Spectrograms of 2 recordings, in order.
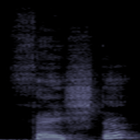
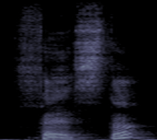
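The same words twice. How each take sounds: First: Festa with the S said as sh, fɛʃtɐ; Rio pronunciation. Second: Festa with a plain hissing S, fɛstɐ; São Paulo pronunciation. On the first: Teacher shows the Rio de Janeiro accent: festa as fɛʃtɐ. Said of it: "É como as pessoas no Rio de Janeiro pronunciam". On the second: Teacher models her own São Paulo accent: festa with S. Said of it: "nós pronunciamos como no resto do Brasil". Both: Shown as a demonstration.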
